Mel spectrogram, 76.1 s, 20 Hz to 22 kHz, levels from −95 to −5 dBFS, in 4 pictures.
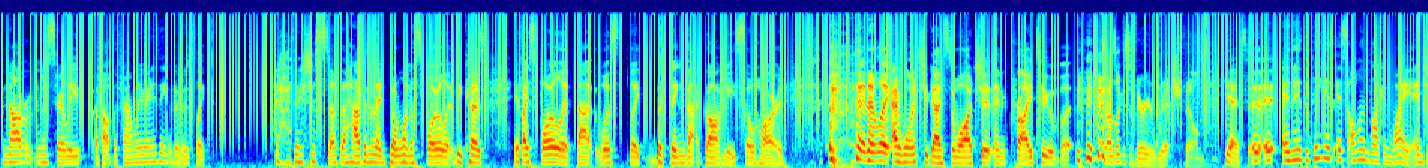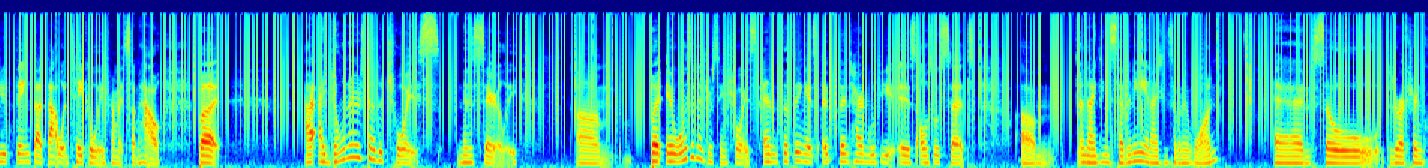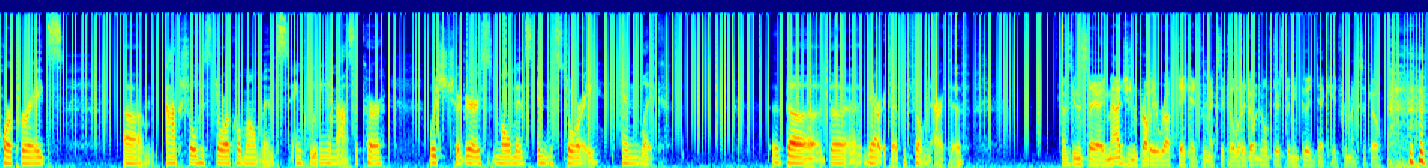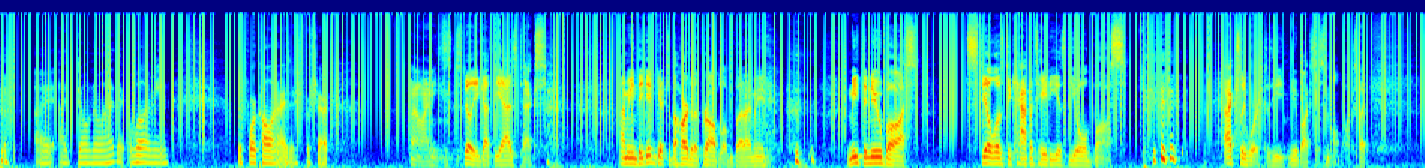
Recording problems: crackle, like an old record; loud; 8 dB below the speech

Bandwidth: 15.5 kHz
